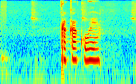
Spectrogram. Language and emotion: Russian, neutral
